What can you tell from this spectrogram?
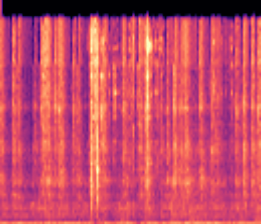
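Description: Deep, even low rumble with a smooth, regular beat and no misses or knocks; the engine idles healthy.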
